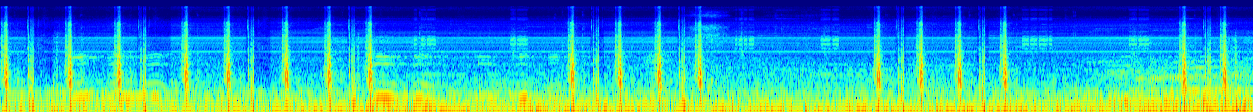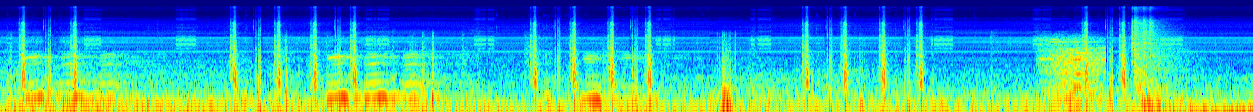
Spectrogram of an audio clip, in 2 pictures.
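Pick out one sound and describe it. An electric fan hums steadily.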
